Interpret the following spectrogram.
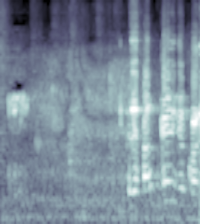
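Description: Speech over a telephone line: a thin, narrow-band voice begins a little over a second in, after a moment of faint line noise.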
